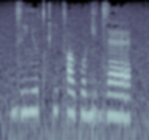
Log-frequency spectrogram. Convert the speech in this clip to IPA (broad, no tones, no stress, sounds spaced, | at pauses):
d͡z i lʲ o t kʰ i tʰ ɒ ʊ̯ p o ɡʲ e d͡z æ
